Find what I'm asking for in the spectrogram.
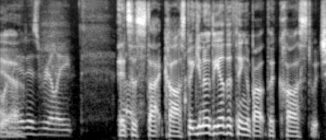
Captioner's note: none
